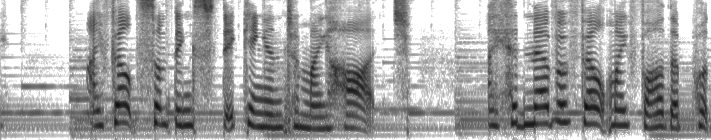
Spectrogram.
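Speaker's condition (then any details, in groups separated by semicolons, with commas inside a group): No condition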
